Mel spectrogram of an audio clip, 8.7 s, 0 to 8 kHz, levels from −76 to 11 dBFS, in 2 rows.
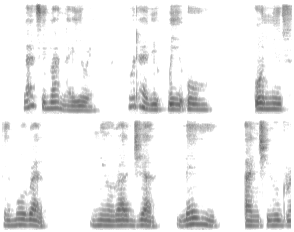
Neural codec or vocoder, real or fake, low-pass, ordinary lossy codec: none; real; 7.2 kHz; none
